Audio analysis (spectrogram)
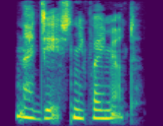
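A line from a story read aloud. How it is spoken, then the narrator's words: Frightened whisper. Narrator (Russian): прошептала, прислушиваясь к каждому удару своего сердца и пытаясь пересилить собственный страх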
